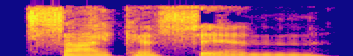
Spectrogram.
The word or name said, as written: cycasin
